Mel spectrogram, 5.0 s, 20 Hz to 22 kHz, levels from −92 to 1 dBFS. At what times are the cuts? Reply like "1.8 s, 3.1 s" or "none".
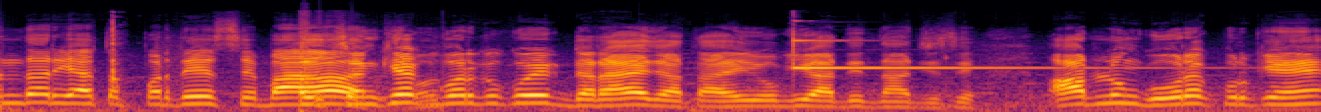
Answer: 1.3 s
